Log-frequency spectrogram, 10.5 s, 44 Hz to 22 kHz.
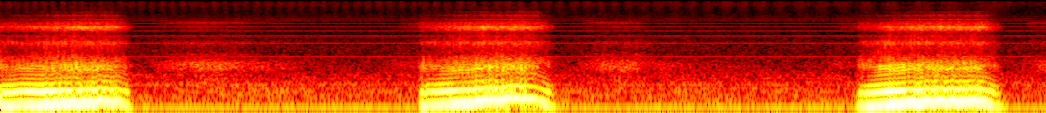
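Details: Three loud, low, rattling snores on inhaling, about 14 a minute, with quiet exhales between them: steady snoring.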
